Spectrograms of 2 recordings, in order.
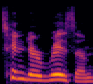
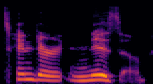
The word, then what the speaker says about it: Tendernism: I always say it wrong. So not tenderism, Tendernism.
